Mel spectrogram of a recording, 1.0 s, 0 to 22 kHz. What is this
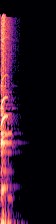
STAB 001 mastered 16 bit
A short sound that could be coming form a cartoon. Created with Metaphysical Function from Native
Instruments. Further edited using Cubase SX and mastered using Wavelab.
